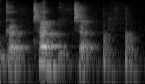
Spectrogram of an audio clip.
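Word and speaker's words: كتبتَ: So if I want to say you wrote, a male, it changes to katabta. Katabta. I silent the banner. Put it out. Katabta. Katabta. The ba is silent.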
